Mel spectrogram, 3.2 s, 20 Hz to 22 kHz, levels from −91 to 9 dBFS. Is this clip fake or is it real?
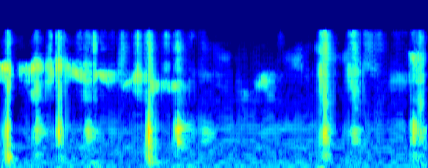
fake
